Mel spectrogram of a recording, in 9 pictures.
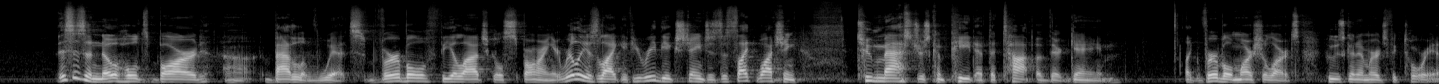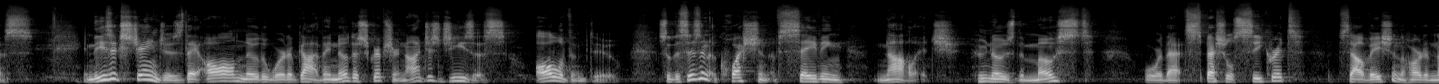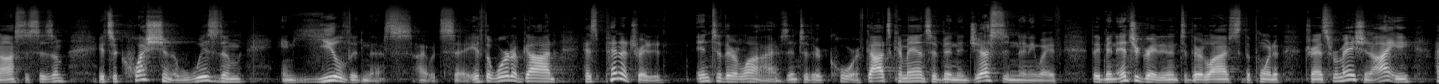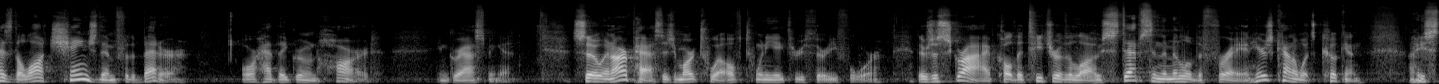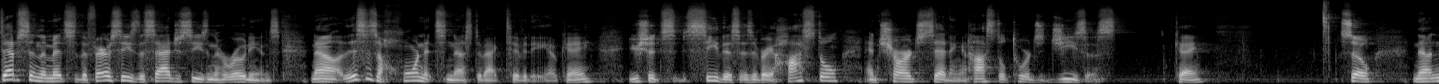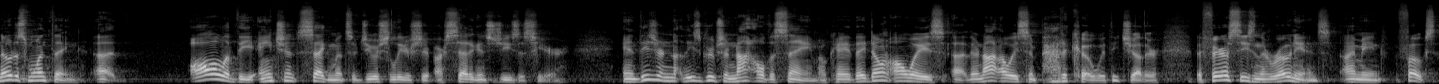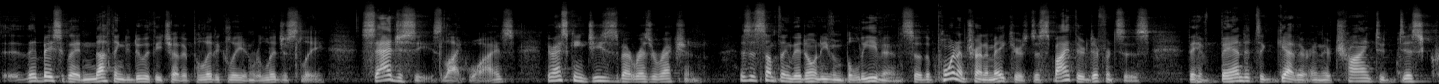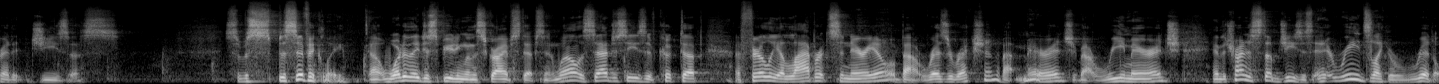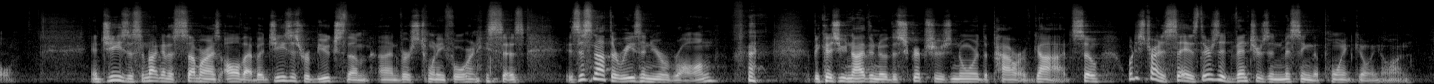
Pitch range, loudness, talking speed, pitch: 115-165 Hz, -22 LUFS, 190 wpm, 135 Hz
